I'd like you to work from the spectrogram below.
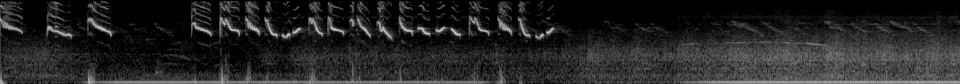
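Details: Loud, clear-voiced caged warbling white-eye from Banyuwangi giving a fast burst of high, sharply down-slurred whistled notes, about a dozen in close sequence, then falling silent while a low steady hum and faint background noise continue.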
